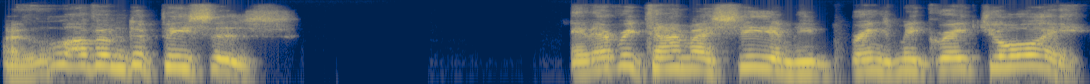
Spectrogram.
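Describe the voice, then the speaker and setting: A man's voice: high-pitched, expressive, unhurried, sharp tone, breathy edge, pitched above the performer's own voice, full character voice. A man voicing a beaming, doting heavenly father. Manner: exuberant, affectionate, plain-spoken. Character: joyful doting heavenly father, an adult man beaming over his son.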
